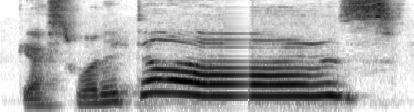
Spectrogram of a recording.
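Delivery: high and drawn out slowly; playful teasing question. Real, not acted. Coach teasing the group before the answer, playful and slow. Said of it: "teasing build-up to the point".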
